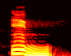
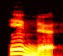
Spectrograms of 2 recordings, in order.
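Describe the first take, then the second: First: The final d is held and pressed. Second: The final d is released with a bounce. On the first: The speaker calls it wrong. "tidak boleh membaca id ... ditekan, ditahan" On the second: The speaker calls it right. "cara bacanya seperti apa? ... Seperti itu"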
